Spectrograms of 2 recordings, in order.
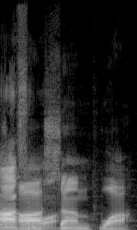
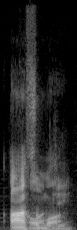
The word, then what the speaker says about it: Asamoah: It is Asamoah. Yep. Asamoah.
